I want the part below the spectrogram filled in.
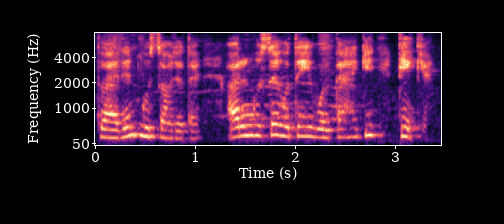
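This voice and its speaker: A woman narrating a romantic story in a casual, soft and often half-whispered way. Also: fairly high pitch, fast, a little hiss or hum.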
